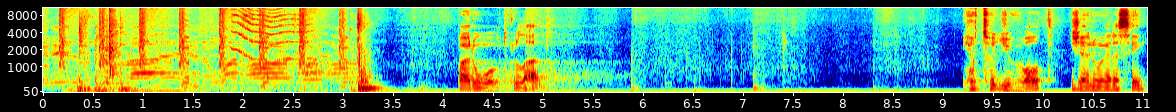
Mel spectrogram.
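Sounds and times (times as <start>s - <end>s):
door shutting with a dull heavy thud: 0.4s - 3.5s
speech: 4.2s - 5.2s, 9.4s - 11.0s.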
